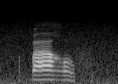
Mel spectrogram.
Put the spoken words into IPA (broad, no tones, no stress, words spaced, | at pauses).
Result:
ɓaʁof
